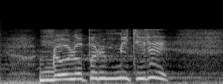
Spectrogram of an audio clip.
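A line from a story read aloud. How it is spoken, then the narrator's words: Thunderous roar. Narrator (Spanish): rugió el emperador con voz de trueno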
